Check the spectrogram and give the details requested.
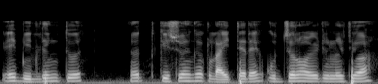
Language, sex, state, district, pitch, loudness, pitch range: Assamese, male, Assam, Kamrup Metropolitan, 145 Hz, -20 LUFS, 130-155 Hz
